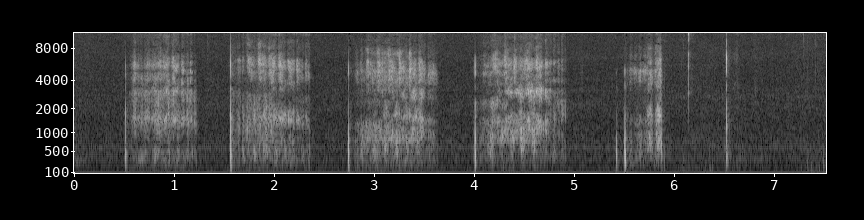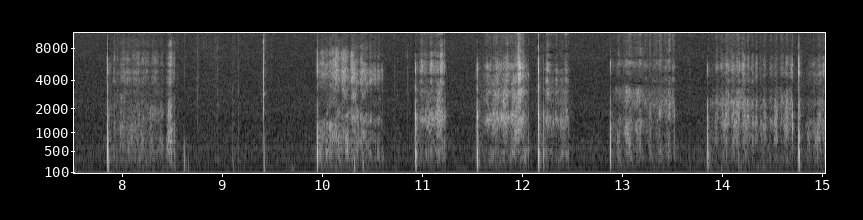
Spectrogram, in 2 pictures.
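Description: A stylus tip makes short, bright scratching strokes across a flat iPad glass screen covered with a matte, paper-texture plastic film. Bursts of dry, papery rasping alternate with sharp little ticks as the tip touches down and lifts off, separated by quiet pauses.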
